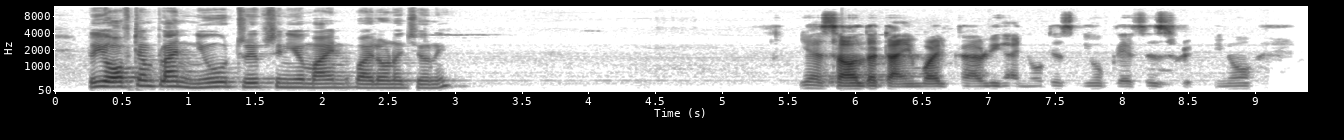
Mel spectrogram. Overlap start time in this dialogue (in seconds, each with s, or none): none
